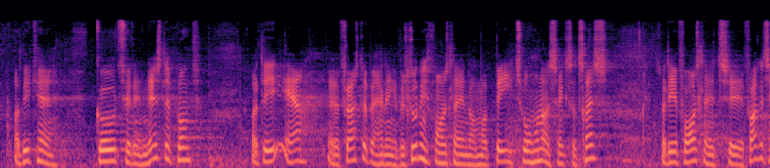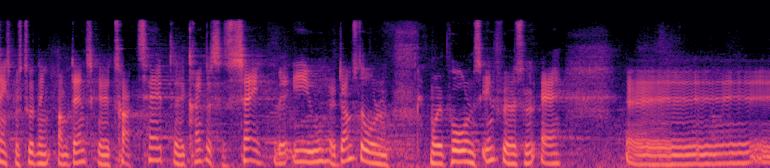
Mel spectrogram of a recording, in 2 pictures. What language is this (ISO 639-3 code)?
dan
